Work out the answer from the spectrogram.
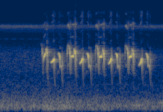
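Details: A sooty-headed bulbul clashes with a decoy during trapping. Rapid, evenly spaced sharp chirps, about a dozen in a row, each with a quick downward slur.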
